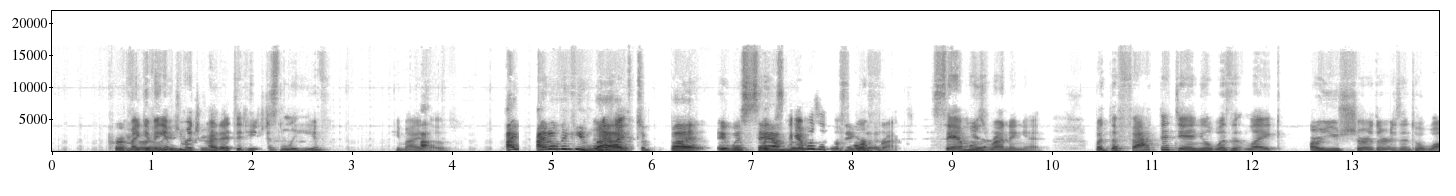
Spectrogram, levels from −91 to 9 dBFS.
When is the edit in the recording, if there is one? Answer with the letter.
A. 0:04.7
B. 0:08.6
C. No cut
A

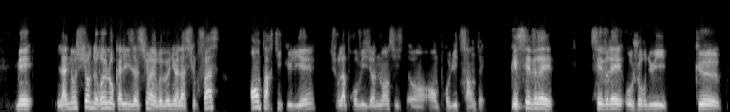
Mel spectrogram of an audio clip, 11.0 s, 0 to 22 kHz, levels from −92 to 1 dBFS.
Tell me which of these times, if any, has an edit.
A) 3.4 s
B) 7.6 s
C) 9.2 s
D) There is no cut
B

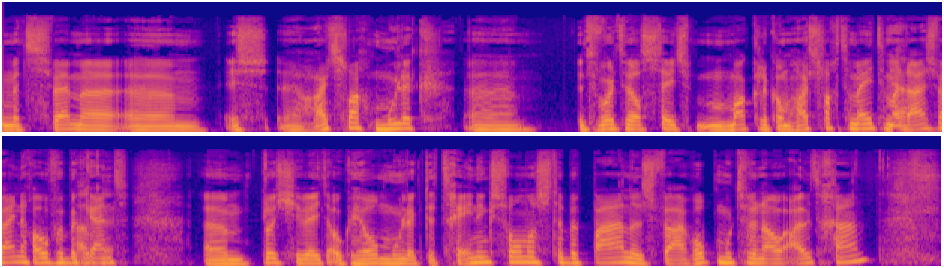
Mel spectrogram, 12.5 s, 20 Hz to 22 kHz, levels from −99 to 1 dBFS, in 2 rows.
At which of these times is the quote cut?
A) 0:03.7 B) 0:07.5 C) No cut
C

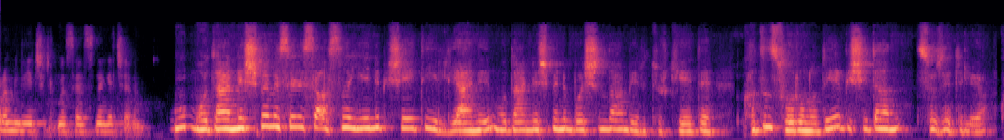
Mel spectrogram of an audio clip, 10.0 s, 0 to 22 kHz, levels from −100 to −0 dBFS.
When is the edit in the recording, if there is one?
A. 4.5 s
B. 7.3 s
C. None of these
B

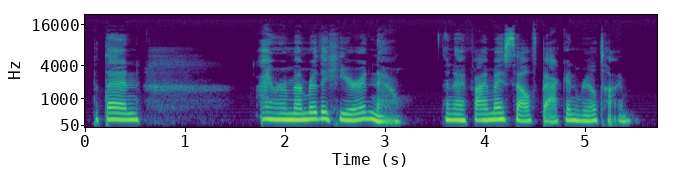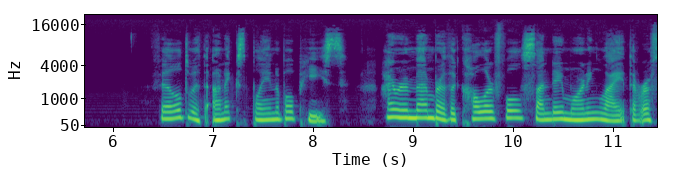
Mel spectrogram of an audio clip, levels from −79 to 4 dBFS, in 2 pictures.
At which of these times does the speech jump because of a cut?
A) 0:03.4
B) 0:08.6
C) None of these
B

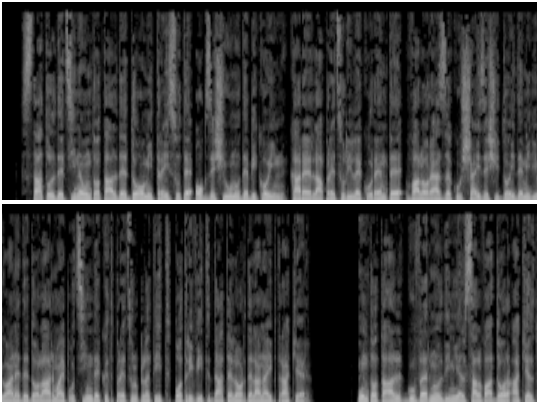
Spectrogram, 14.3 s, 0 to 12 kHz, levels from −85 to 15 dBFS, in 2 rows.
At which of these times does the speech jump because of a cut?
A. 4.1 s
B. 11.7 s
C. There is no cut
B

